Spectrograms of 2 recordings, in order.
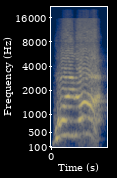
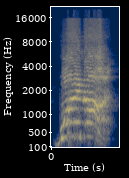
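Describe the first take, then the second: First: High indignant. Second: Indignant repeat. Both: Real, not acted.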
